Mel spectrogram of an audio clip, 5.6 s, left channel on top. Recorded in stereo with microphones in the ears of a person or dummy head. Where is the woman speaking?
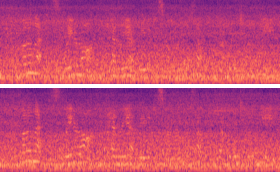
25° right (ahead or behind), 4 m.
